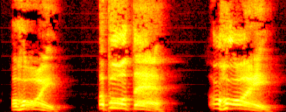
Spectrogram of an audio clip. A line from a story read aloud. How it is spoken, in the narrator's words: he shouted time after time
